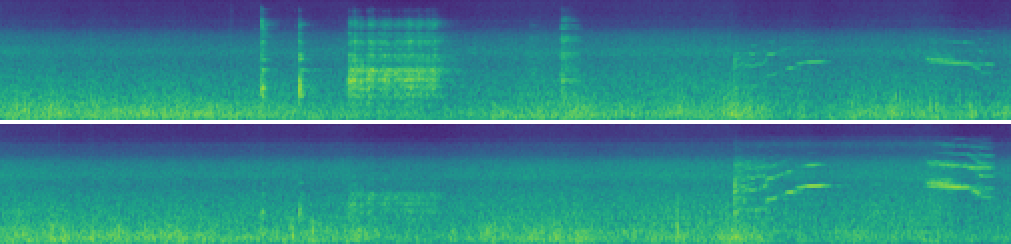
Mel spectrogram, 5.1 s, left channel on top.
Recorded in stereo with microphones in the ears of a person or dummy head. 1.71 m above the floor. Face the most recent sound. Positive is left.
turn(degrees=-50)  # may be behind; listen again after turning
